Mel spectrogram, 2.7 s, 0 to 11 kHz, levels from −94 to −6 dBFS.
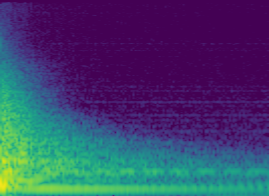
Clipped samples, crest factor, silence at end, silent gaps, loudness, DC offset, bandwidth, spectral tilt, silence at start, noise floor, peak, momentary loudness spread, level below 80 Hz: under 0.1%; 20 dB; 0.05 s; none; -22 LUFS; under 0.1%; 5.2 kHz; -10 dB/octave; 0 s; -41 dBFS; 0 dBFS; 23 LU; -34 dBFS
